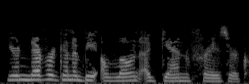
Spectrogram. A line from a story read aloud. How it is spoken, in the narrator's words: Kowalski murmured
